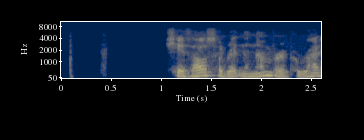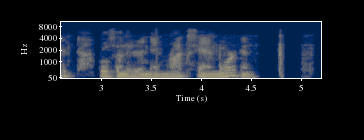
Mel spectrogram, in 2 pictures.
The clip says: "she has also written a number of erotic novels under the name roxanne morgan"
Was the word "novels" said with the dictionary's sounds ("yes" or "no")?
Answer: no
